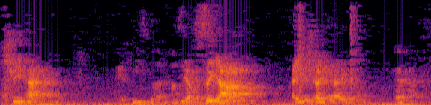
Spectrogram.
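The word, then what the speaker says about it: Cihak: Her last name is spelled C-I-H-A-K, but it's pronounced she, like S-H-E-H-A-K. Sheehack.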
